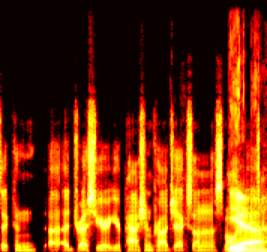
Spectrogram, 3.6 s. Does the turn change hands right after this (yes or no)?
yes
